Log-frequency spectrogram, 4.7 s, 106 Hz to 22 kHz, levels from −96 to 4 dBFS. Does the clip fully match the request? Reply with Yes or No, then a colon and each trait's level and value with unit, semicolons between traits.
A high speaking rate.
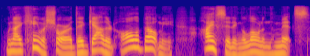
No: average, 195 wpm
